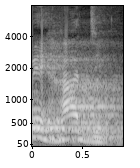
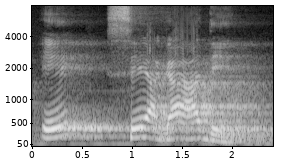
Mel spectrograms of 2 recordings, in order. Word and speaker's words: Echad: Ouve Israel, o Senhor nosso Deus é o Errad, Errad, E-C-H-A-D, essa é a palavra, Errad, né? Ou se fosse pronunciar aqui no português, Echad, Echad, E-C-H-A-D, de mudo, Echad, tá? Mas a pronúncia é Errad.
